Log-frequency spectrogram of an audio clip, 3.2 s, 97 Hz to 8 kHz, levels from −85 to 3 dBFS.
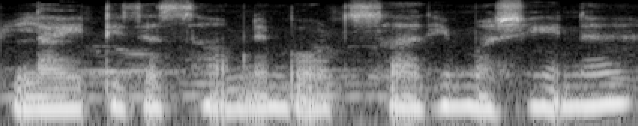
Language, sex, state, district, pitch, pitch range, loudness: Hindi, female, Rajasthan, Jaipur, 195 Hz, 185-200 Hz, -13 LUFS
